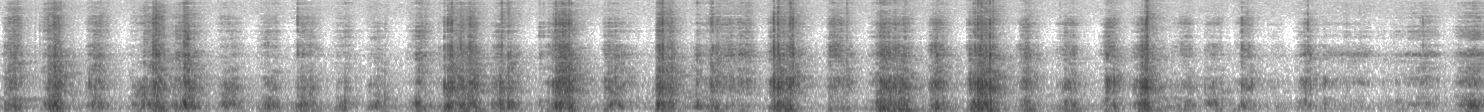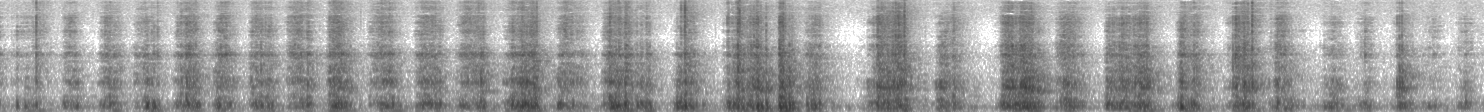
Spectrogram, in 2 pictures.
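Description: A scraper tool scratches the foil coating off Hungary on a flat, foil-coated paper scratch-off map, leaving flakes around it. Rapid, repeated rasping strokes sound dry and papery, with bright edges and a body in the low mids. The strokes ease briefly around the middle, then resume at a steady rhythm.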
